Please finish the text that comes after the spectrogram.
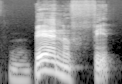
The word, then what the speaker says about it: benefit: Benefit. Benefit. Benefit. Qui signifie bénéfice. Li gen 3 syllabes. Nap accentué sou premier syllabe lan.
